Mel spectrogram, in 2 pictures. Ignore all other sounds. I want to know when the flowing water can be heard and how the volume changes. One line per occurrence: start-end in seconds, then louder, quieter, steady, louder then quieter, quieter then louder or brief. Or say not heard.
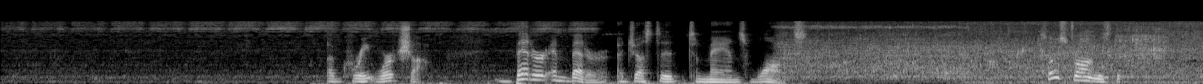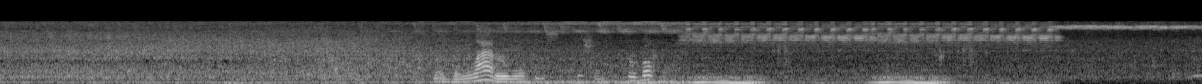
7.7-24.0 quieter.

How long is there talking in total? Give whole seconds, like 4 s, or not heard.
8 s.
